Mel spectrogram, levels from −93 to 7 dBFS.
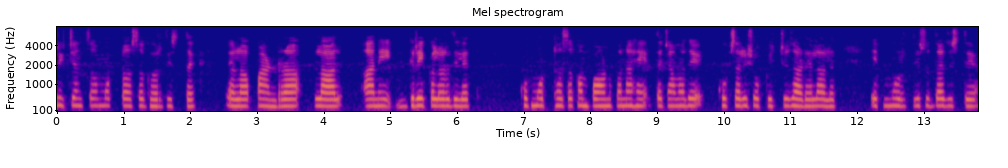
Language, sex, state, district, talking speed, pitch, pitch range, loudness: Marathi, female, Karnataka, Belgaum, 130 wpm, 245 Hz, 235-250 Hz, -32 LUFS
